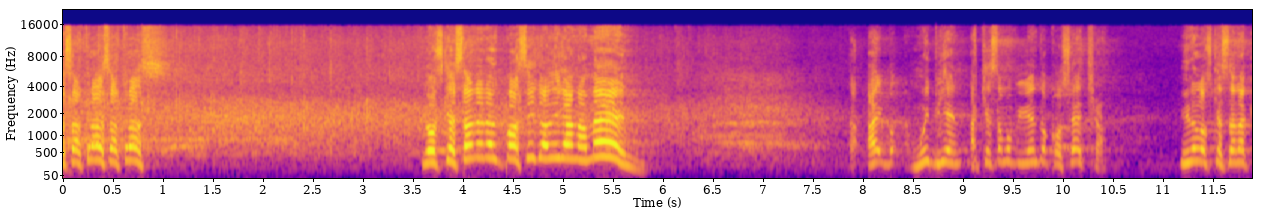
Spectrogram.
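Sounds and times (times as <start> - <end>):
speech: 0.0 - 1.2, 3.6 - 5.9, 7.9 - 10.5, 11.2 - 11.8
audience applause: 0.0 - 7.4.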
